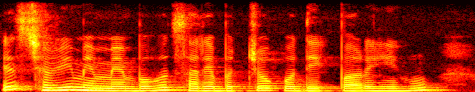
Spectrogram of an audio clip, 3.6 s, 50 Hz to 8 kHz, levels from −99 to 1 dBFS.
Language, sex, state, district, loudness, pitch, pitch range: Hindi, female, Arunachal Pradesh, Lower Dibang Valley, -14 LUFS, 190 Hz, 180-225 Hz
